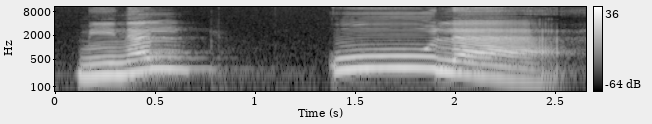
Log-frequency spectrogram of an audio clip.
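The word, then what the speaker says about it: مِنَ الْأُولَىٰ: С огласовки фатха уходим на лям. Миналь ула. Здесь первое удлинение в размере двух огласовок. У. Тянем. Миналь у. Ла. То же самое здесь. В размере двух огласовок удерживаем.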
